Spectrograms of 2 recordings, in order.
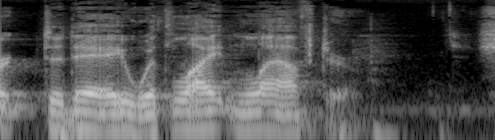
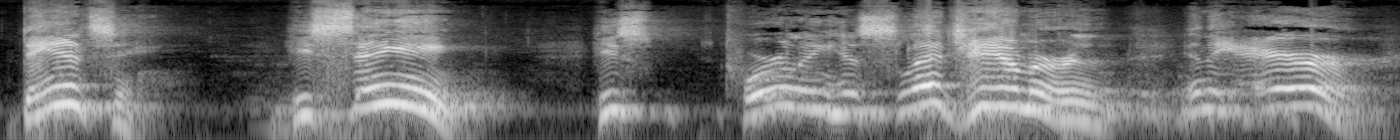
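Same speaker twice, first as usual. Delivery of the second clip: excited narration; 11 semitones higher, 8 dB louder than usual. A narrator's reading. Narrating joyful dancing.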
